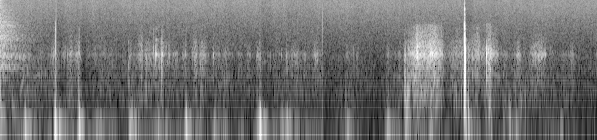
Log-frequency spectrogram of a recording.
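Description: Footsteps of a person walking over rubble and dry undergrowth, heard through a body-worn action camera as irregular dull thumps, with rustling about five seconds in and one sharp click or snap just after.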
